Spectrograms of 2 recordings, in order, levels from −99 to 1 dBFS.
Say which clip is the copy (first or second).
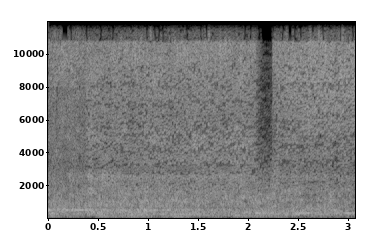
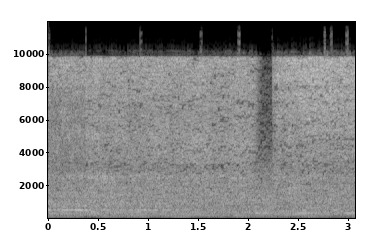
first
